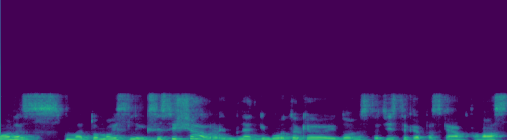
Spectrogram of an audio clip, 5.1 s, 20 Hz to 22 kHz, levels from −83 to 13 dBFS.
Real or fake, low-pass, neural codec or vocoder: fake; 7.2 kHz; codec, 16 kHz, 4 kbps, X-Codec, HuBERT features, trained on LibriSpeech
